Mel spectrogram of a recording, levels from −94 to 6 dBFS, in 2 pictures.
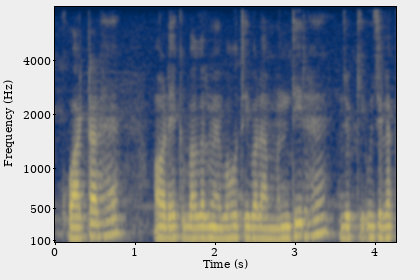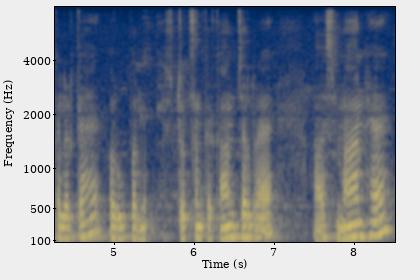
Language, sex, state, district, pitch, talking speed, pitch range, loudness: Hindi, male, Bihar, Samastipur, 140 Hz, 190 wpm, 135-160 Hz, -18 LUFS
